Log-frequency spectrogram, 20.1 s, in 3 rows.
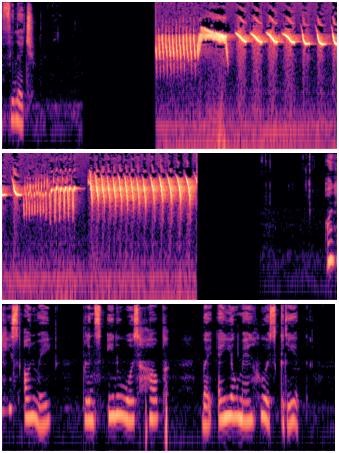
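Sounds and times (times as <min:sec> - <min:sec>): songbird singing: 0:03.1 - 0:10.6.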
